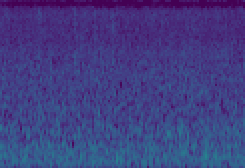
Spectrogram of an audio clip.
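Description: A forest stream tumbling like a small waterfall gives a faint, steady rushing wash of water with no voices, an even low hiss throughout.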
